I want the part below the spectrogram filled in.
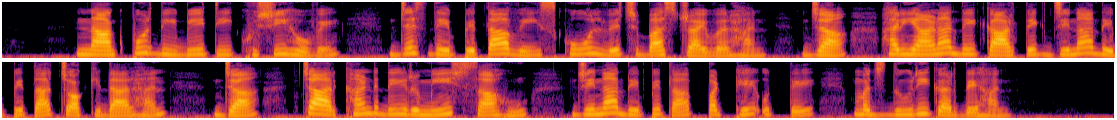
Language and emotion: Punjabi, neutral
